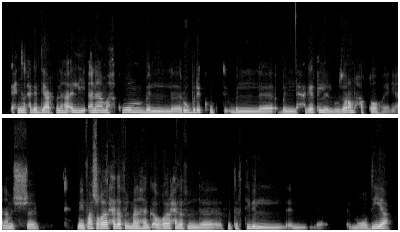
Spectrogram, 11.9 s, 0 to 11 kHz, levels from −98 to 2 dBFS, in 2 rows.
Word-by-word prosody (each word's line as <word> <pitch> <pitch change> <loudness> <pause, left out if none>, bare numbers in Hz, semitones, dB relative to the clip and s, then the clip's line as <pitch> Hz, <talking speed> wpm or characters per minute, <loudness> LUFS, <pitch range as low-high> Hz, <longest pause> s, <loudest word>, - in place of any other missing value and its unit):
إحنا 185 -3 0
الحاجات 165 +1 0
دي 175 +1 +2
عارفينها، 180 +3 0
قال - - 0
لي 185 -2 +1
أنا 195 +1 +1
محكوم 205 +1 -1
بالrubric 155 +6 0
وبت 160 - -11
بال 150 -2 -1
بالحاجات 145 +6 -3
اللي 180 -3 +3
الوزارة 150 +3 0
م 180 - -1
حطاها 145 -6 -5
يعني 125 -1 -17
أنا 155 - -2
مش 155 0 -6 0.8
ما 155 - +4
ينفعش 185 +6 +3
أغير 185 -1 +7
حاجة 195 +1 +6
في 200 - -5
المنهج 165 -3 +1
أو - - +4
أغير 165 +1 +6
حاجة 175 0 +2
في 170 -1 -7
ال 150 -3 -1 0.4
في 155 +3 -8
ترتيب 160 +5 -4
ال 150 -6 0
ال 145 -1 -9 0.7
المواضيع. 145 +3 +2
160 Hz, 175 wpm, -24 LUFS, 150-180 Hz, 0.8 s, أغير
